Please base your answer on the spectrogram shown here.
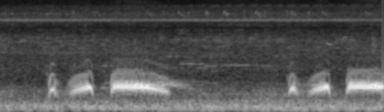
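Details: Two full coo phrases from a near spotted dove in Karawang rice fields at morning, each a brief rising note then a long hoarse coo, spaced about two and a half seconds apart, over low ambient hum.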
